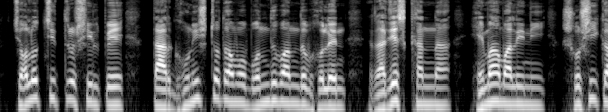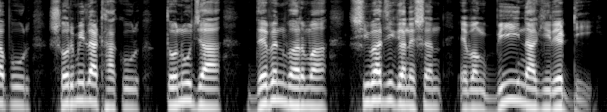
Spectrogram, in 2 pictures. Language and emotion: Bengali, neutral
